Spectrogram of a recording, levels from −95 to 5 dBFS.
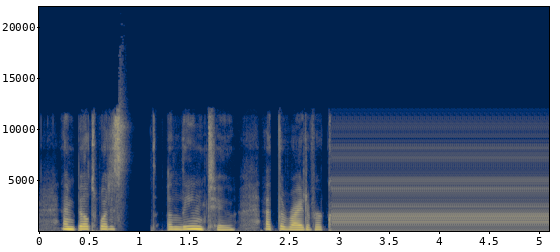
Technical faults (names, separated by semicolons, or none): long network dropout; system hang loop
